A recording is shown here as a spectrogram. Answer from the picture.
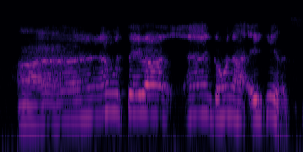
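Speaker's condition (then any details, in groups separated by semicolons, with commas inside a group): Cerebral palsy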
